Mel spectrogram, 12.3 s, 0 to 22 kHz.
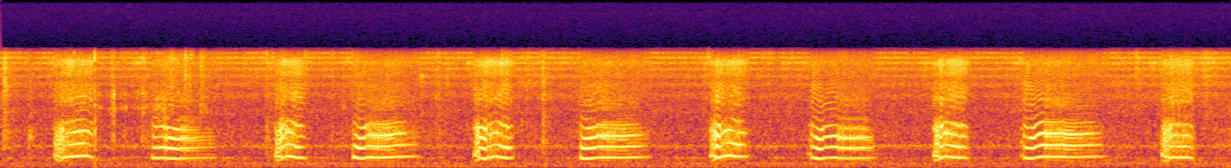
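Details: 5-week-old baby boy sleeping on parent's chest, squeaky tonal snoring with each breath, about 27 breaths a minute; infant snoring.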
